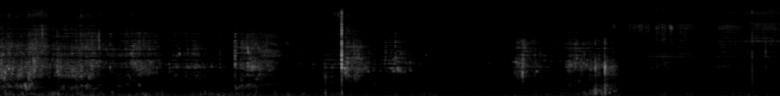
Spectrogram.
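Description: Shallow river water sloshing and splashing as a person wades in and moves his hands through it, in several separate bursts. There is a single sharp click about halfway through.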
